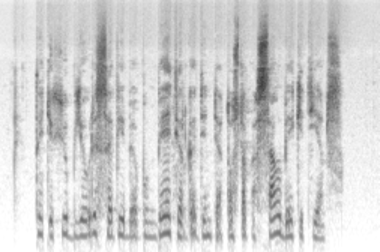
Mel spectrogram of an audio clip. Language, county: Lithuanian, Utena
